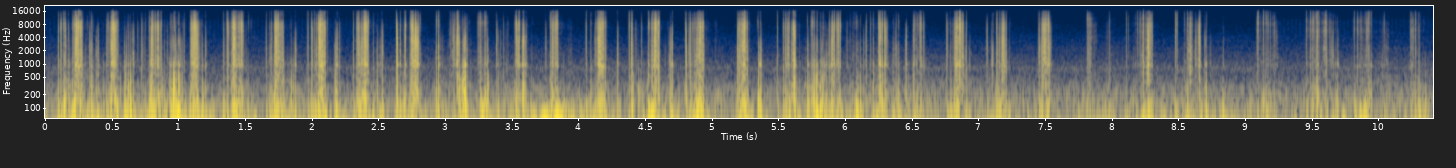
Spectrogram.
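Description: Long nails scratch rapidly and irregularly across the small, hollow metal mesh grille of a mini microphone. The result is a dense run of short, bright, raspy scrapes over a steady low hum near 59 Hz.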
